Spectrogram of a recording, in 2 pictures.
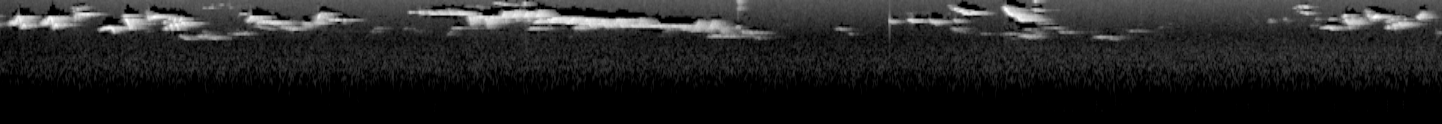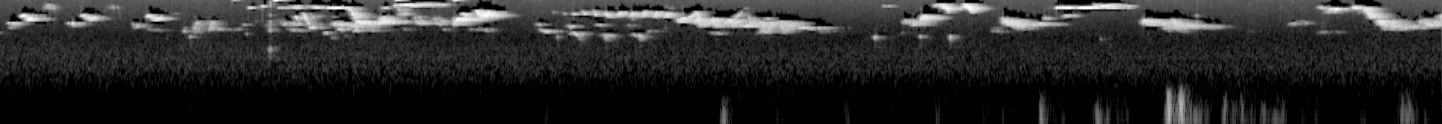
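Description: Birds singing: a run of quick chirps and warbled phrases with short pauses between them. Near the end a few soft low knocks sound under the song.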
